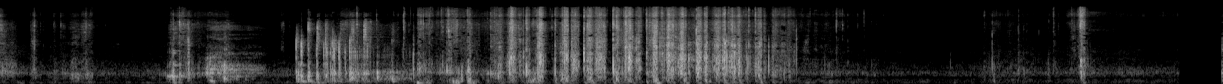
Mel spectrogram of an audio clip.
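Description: Gravel and dirt being scraped and dug out over bedrock for a test pan, with short scrapes at first, then a long run of rapid gritty scraping and crackling of stones. It falls quiet with a single sharp click near the end.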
